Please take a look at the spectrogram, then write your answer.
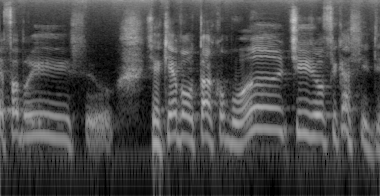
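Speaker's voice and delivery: high heavenly proclaiming voice. Speaker imagines God speaking to him today, in the voice of God. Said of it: "com aquela voz de Deus".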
